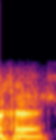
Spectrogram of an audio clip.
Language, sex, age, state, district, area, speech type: Bengali, male, 18-30, West Bengal, Murshidabad, urban, conversation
